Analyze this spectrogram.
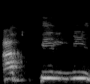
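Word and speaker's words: التلميذ: এই লামটা থেকে যাবে, যে লামটার কোনো ভ্যালু থাকবে না, ভ্যালু মানে উচ্চারণের কোনো ভ্যালু থাকবে না, নামটা উচ্চারণে আসবে না, শুধু লেখায় আসবে, পড়ায় আসবে না।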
